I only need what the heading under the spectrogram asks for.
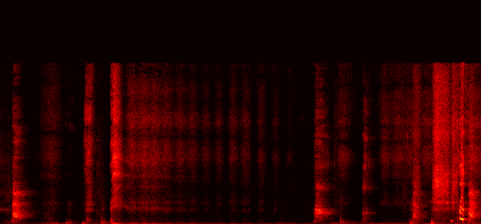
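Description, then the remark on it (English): A female dog barks in a few sharp, separated bursts after hearing someone, with quieter panting and rustling in the gaps between barks and no one talking. “She's just doing her job. Is there somebody walking? She heard someone”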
